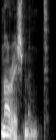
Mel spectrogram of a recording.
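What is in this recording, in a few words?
"nourishment", British English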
